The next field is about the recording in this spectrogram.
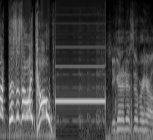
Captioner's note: beeeeeeeeeeeep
